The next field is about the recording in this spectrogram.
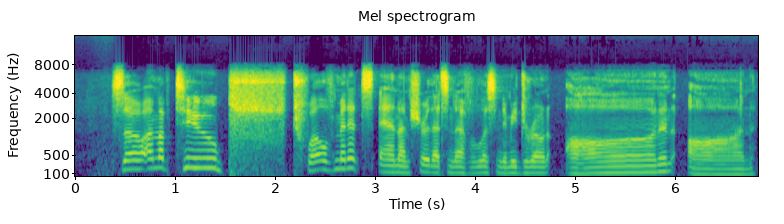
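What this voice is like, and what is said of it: Voice sounds sick. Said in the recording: “As you can probably tell by my voice, I may be getting sick.”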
